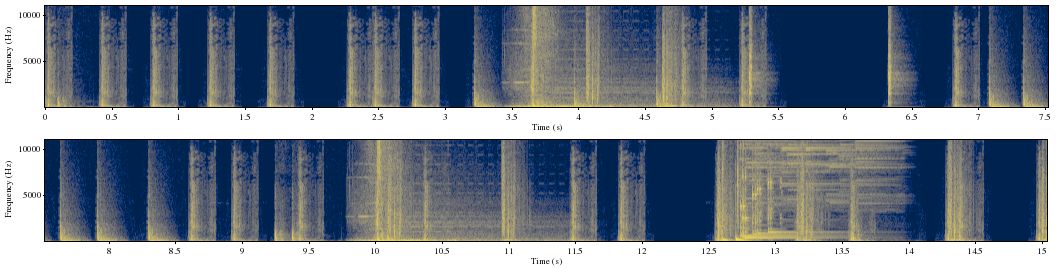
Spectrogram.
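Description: Game sound effects of rapid clicks and hits play in quick succession.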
